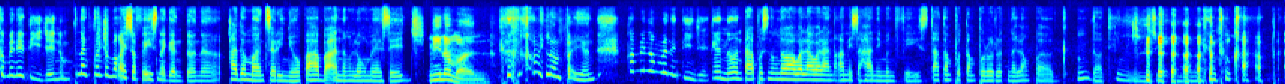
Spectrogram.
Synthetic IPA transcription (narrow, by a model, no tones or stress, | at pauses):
kɐmɛnɪt̪iːd͡ʒɐjnʊŋpnɐɡ̚pʊnt̪ɐbɐkɐjosɐfejsnɐɡɐnt̪o̞nɐ̰kaːd̪ɐmansɛɾɪɲopɐhɐba̰ʔɐ̰nːɐŋloŋmɛːsɛd͡ʒɪd̪inɐmankɐmilɐŋpɐjonkɐmilɐŋmɐnɪt̪iːd͡ʒɛjɡɐno̞nt̪aːposnʊŋnɐwaːwɐlawɐlaːnɐkɐmɛsɐɦanɪmɐnfejst̪aːt̪ɐmpʊt̪ɐŋpʊɾʊɾot̪̚nɐlɐŋpɐ̰ɡ̚d̪at̪hɪninɐnsɡɐnt̪oŋkʰapɐ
